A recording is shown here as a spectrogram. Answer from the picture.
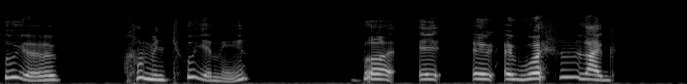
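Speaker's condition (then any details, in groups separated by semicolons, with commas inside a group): Cerebral palsy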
